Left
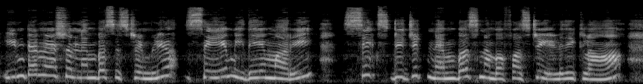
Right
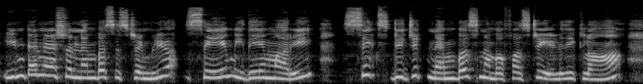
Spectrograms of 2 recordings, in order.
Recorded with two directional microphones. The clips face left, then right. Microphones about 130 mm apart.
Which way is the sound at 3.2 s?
75° right (ahead or behind).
